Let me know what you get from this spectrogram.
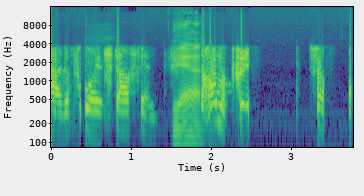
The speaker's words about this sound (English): Oh, no, you're breaking up a bit there. What did you say?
